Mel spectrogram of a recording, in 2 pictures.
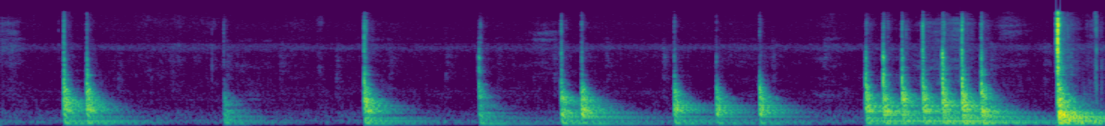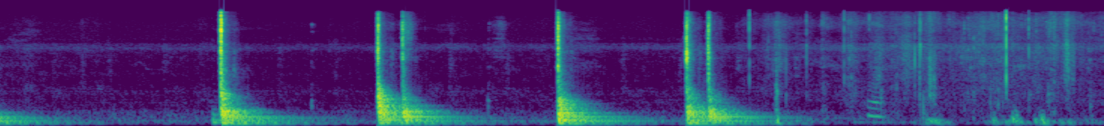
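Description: A struck, pitched instrument played one note or chord at a time, at an irregular pace: about a dozen sharp strikes, each ringing and fading over about a second, with a quick run of notes in the middle.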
